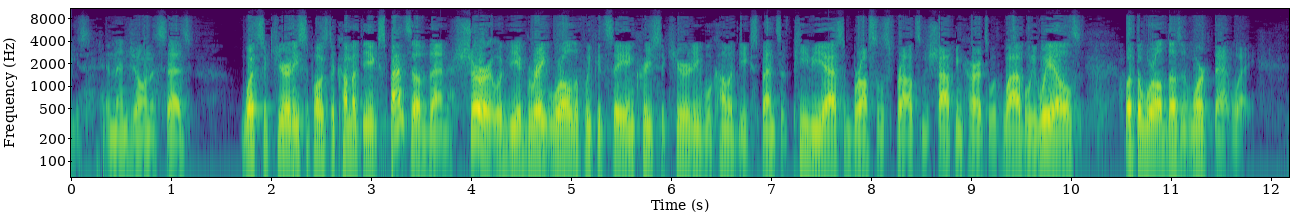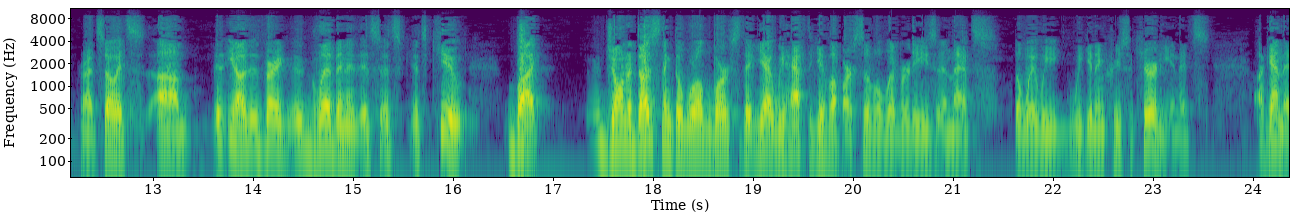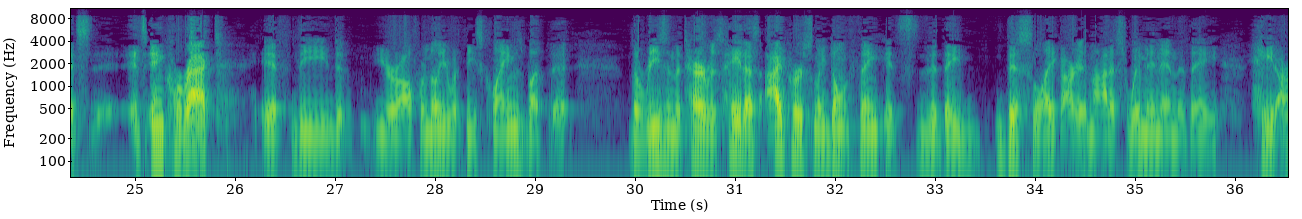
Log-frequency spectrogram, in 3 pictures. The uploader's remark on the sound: Recorded at the Mises Institute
